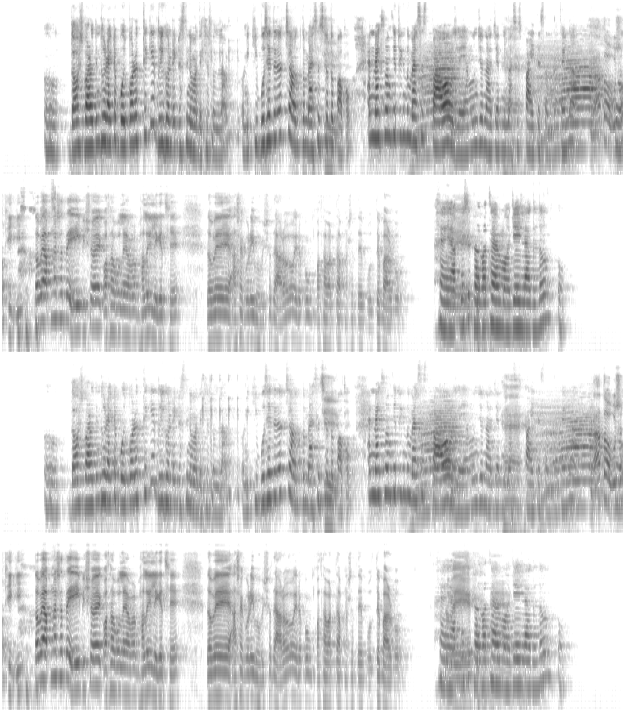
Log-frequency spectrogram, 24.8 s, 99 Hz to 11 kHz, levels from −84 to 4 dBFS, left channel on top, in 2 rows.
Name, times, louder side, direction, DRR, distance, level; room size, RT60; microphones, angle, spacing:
voice 1, 0.8-11.5 12.3-12.5 12.7-12.9 21.1-23.7, left 6 dB, 60° left, 14 dB, 0.3 m, -34 dB
voice 2, 6.4-7.3 10.0-10.6 11.8-20.4 21.3-21.9 22.2-22.6, right 4 dB, 25° right, 10 dB, 0.3 m, -39 dB
Livestock farm animals working animals, 8.1-9.2 10.5-12.0, left 4 dB, 15° left, 0.6 m, -37 dB
9.6 x 4.4 x 5.4 m, 0.79 s
head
